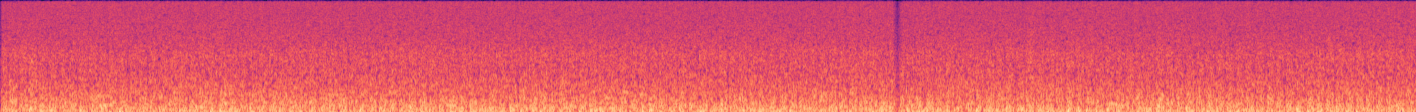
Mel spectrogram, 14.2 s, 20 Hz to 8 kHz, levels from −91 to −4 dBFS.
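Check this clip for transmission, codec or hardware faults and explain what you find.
Two faults are audible in this speech clip.

From 8.95 to 9.0 s there is an echo leak. A faint copy of the speech returns 262 ms late, roughly 20 dB down. A loudspeaker echo canceller likely missed it.

At 12.38 s a sudden gain jump drops sound and background noise together by about 12 dB until the end. The likely cause is a gain change applied without a ramp.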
